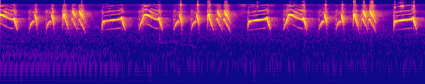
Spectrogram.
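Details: Short burst from a hill prinia (ciblek gunung) singing energetically: crisp, very high zigzag chirps delivered in fast clusters, with brief gaps between each phrase.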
